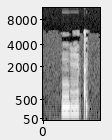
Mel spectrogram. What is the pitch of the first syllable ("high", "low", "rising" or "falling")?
high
